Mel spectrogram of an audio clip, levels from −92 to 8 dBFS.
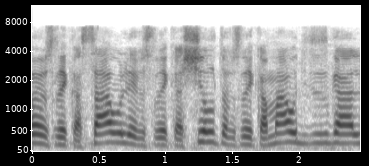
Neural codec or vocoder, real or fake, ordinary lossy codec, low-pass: none; real; AAC, 64 kbps; 7.2 kHz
